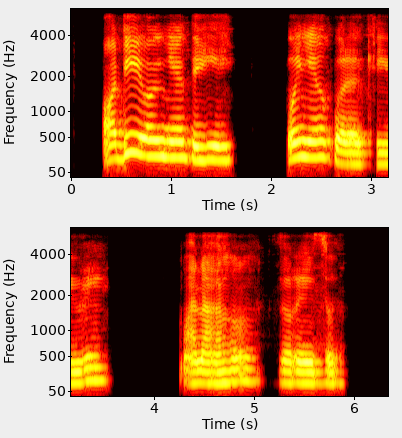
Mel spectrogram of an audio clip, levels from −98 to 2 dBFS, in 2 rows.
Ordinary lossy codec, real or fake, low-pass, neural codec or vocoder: none; fake; 5.4 kHz; codec, 44.1 kHz, 3.4 kbps, Pupu-Codec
